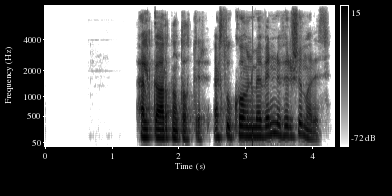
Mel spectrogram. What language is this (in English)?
Icelandic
